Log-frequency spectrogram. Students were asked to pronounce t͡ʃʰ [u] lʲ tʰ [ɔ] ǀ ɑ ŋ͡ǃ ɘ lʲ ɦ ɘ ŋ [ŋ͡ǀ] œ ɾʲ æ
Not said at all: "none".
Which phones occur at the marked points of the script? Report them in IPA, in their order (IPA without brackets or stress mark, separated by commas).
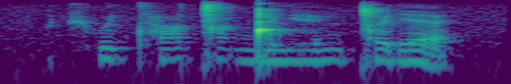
u, ɑ, ǀ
